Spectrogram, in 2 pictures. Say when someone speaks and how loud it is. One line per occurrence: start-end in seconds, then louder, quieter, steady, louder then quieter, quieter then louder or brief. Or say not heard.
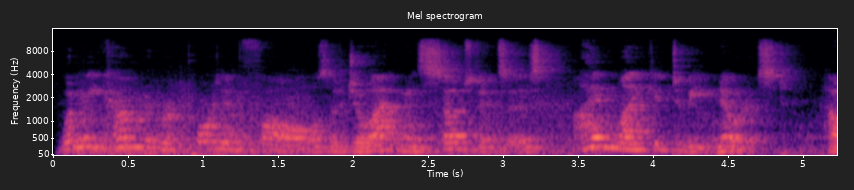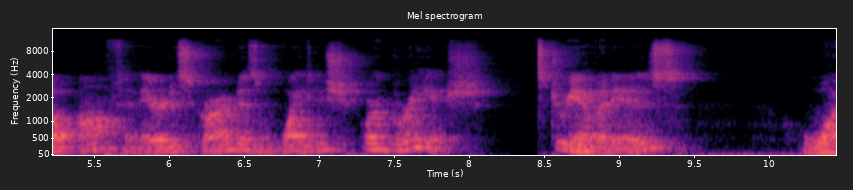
0.0-10.4 steady.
